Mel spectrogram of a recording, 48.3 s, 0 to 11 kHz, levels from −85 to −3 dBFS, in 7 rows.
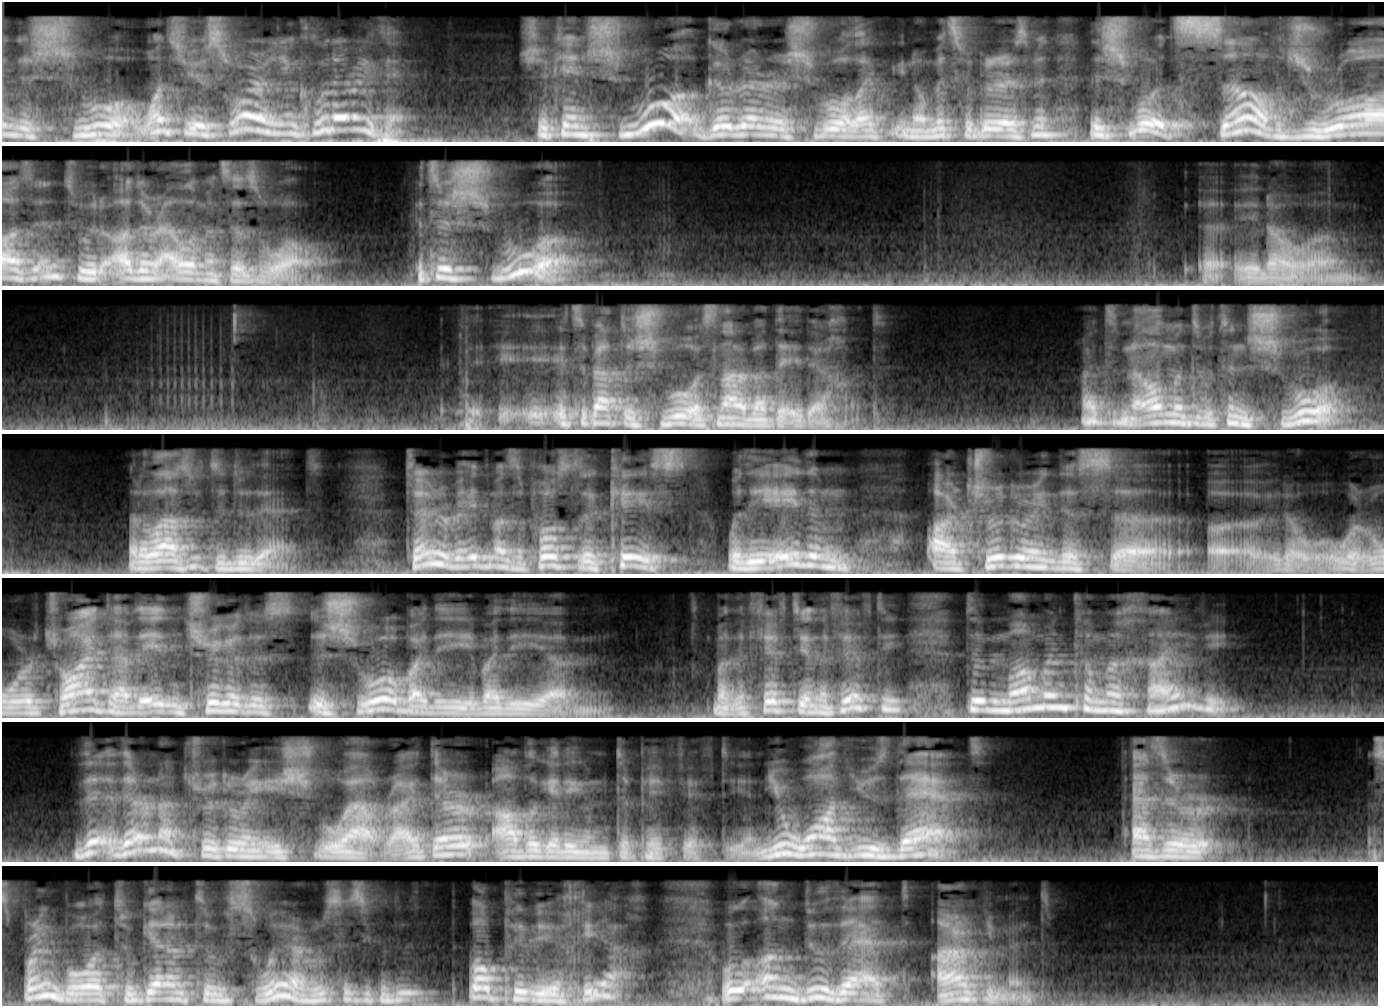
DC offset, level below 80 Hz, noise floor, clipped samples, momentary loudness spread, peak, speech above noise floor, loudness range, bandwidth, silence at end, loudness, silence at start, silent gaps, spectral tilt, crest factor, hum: under 0.1%; -36 dBFS; -42 dBFS; under 0.1%; 12 LU; 0 dBFS; 30 dB; 8 LU; 8 kHz; 0.1 s; -13 LUFS; 0 s; none; -6 dB/octave; 14 dB; none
